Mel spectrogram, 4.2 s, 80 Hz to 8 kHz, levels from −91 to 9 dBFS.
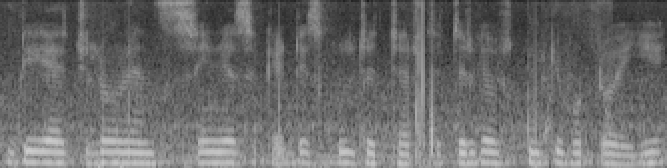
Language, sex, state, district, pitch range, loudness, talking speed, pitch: Hindi, female, Haryana, Jhajjar, 180-185 Hz, -19 LUFS, 145 wpm, 185 Hz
